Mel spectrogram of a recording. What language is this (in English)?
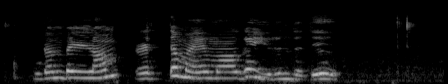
Tamil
